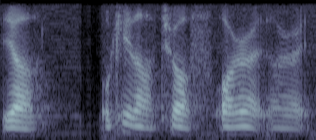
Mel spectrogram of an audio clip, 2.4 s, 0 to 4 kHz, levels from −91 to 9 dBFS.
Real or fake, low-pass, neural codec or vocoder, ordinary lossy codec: real; 3.6 kHz; none; none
